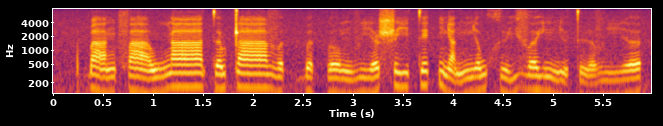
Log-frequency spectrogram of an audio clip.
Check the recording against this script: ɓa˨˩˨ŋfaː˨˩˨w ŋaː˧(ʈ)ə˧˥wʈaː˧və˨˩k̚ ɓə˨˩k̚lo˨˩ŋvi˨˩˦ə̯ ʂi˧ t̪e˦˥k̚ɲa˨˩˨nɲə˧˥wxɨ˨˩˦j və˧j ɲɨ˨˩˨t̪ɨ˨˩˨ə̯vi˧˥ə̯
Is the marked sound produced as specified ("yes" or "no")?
no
